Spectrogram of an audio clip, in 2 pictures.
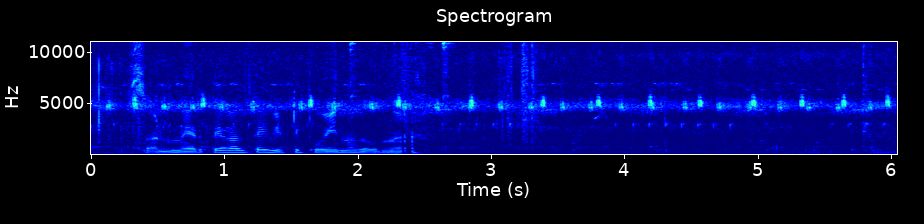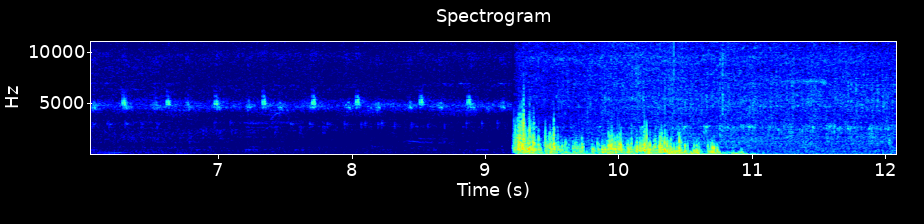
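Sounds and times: wind buffeting microphone: 9.2 - 12.0.

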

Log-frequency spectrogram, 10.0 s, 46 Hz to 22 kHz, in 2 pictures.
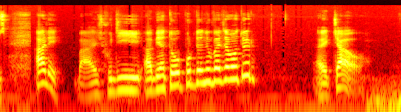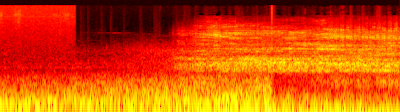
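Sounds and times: deep rumbling roar: 4.6 - 10.0.

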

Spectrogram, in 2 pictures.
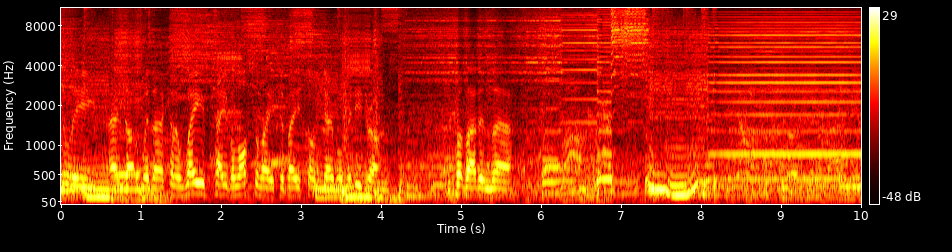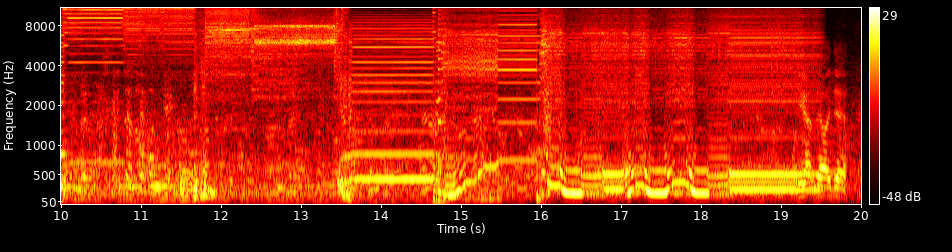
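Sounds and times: pitched synth tones with bends: 0.0 - 19.6.

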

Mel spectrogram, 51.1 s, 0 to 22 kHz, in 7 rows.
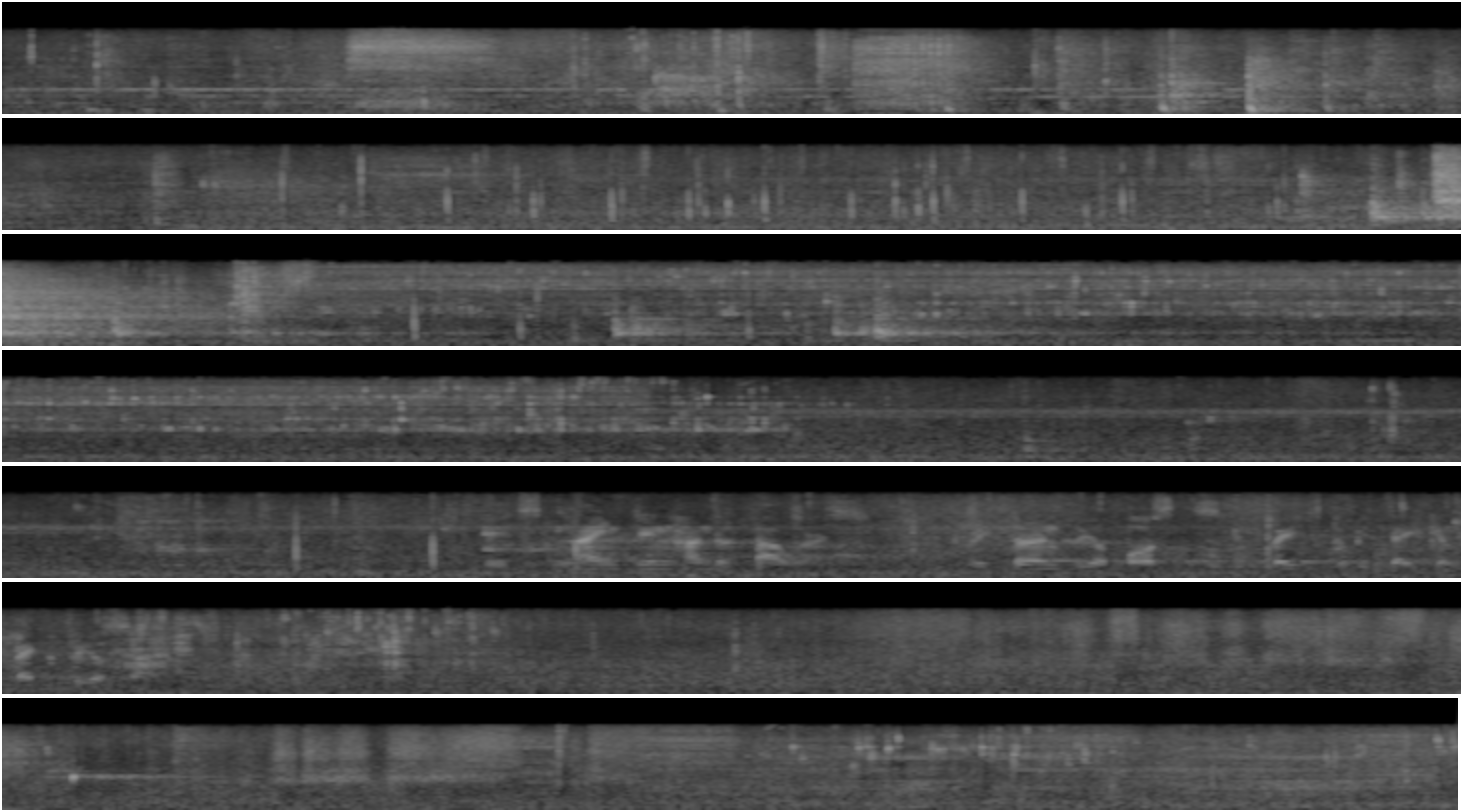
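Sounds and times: music: 0.0 - 17.2
rushing water: 15.7 - 26.0.

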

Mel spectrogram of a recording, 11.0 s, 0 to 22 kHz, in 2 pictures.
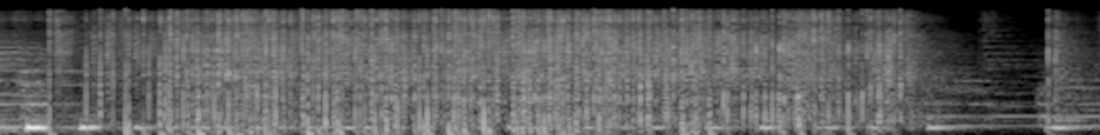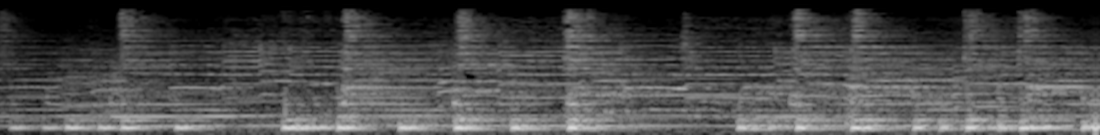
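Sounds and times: firecrackers crackling: 0.0 - 5.6.

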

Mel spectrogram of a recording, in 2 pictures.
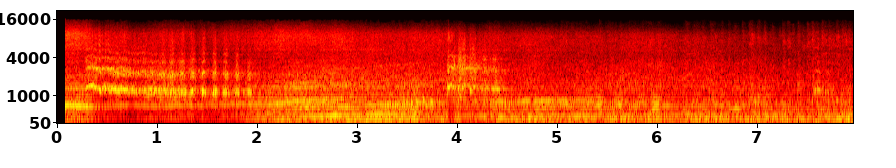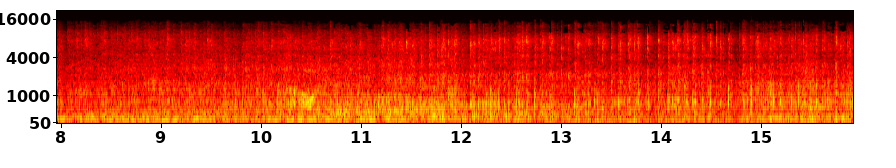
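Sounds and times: car engine accelerating hard: 0.2 - 15.9.

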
